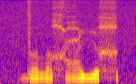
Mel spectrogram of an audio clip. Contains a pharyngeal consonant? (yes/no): yes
